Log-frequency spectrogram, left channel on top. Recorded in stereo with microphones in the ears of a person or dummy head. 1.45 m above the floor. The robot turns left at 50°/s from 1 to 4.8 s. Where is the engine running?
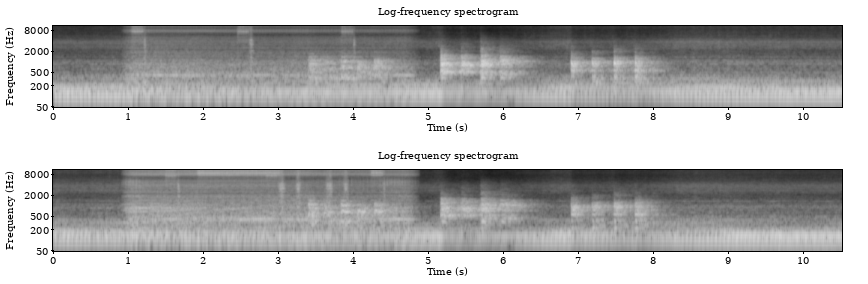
85° right, 2.5 m; by 10.6 s 85° left, 2.5 m.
